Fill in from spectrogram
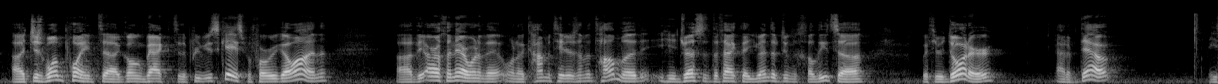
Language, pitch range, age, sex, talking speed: English, 120-155 Hz, 30-49, male, 210 wpm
